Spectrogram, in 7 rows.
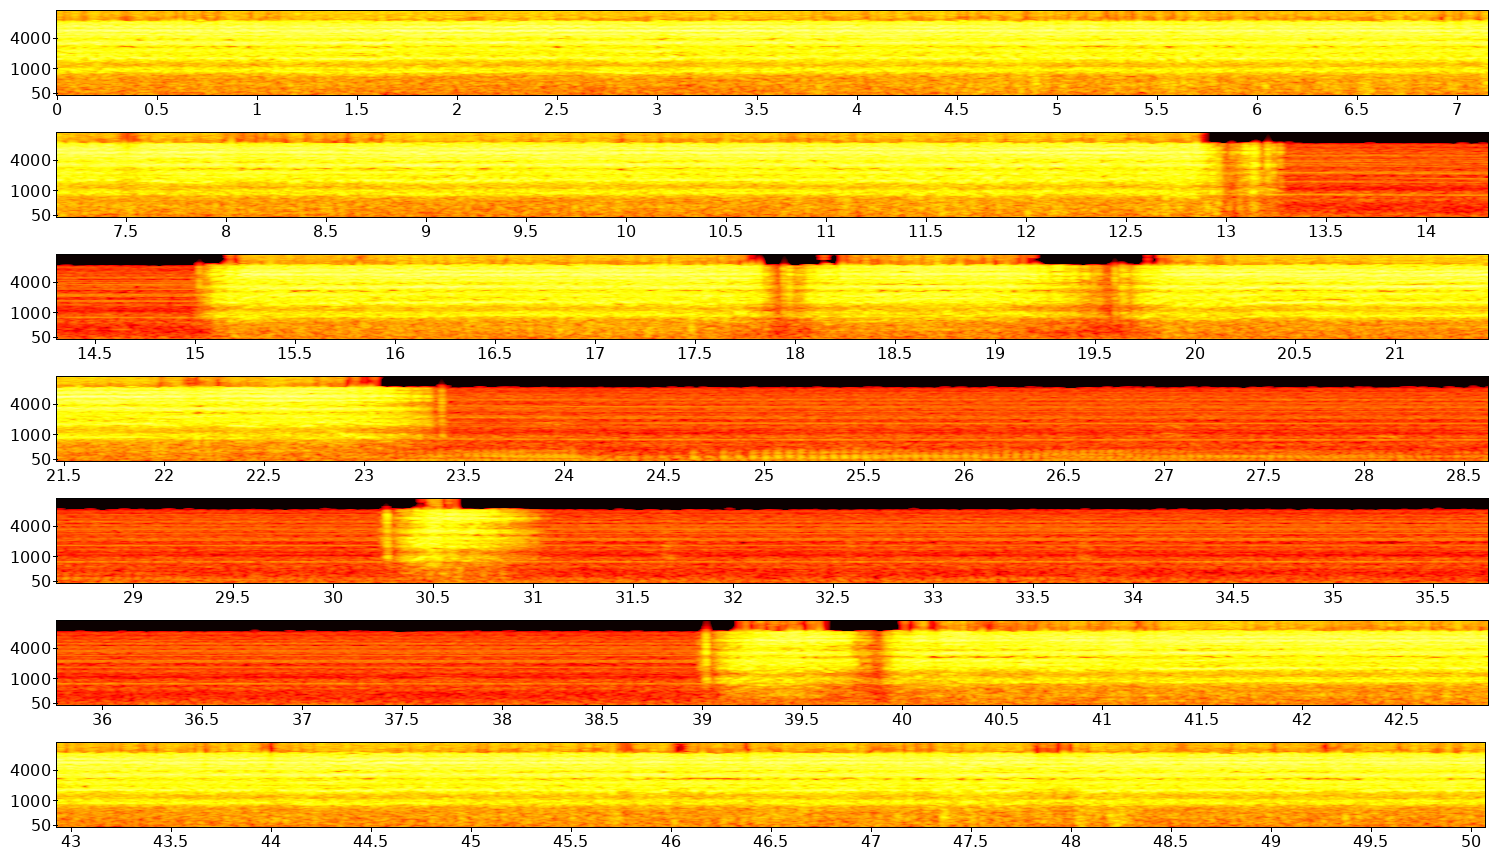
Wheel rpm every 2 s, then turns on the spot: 230, 230, 240, 230, 220, 230, 100, 70, 200, 90, 190, 110, 0, 0, 0, 10, 0, 0, 0, 40, 180, 230, 230, 230, 230.
none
